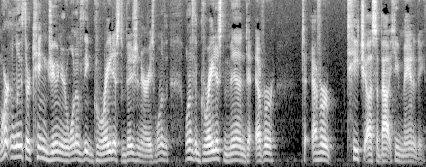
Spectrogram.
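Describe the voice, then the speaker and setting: Fairly quick speech from a man with a fairly high pitch. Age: 20s. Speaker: podcast host. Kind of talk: casual monologue. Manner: halting.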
